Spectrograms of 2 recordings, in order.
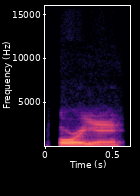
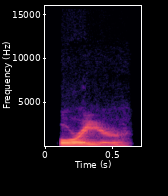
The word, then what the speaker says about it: Fourier: cool gangster named joseph fourier whose name i usually pronounce exceedingly american as warrior but he is nonetheless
